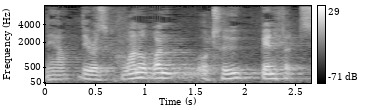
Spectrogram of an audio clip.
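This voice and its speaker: A man's fairly high voice with an Australian accent and ordinary pitch variation, amid audible room echo and noticeable background noise. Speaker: politician. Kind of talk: parliamentary speech. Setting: parliament chamber. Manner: formal.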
